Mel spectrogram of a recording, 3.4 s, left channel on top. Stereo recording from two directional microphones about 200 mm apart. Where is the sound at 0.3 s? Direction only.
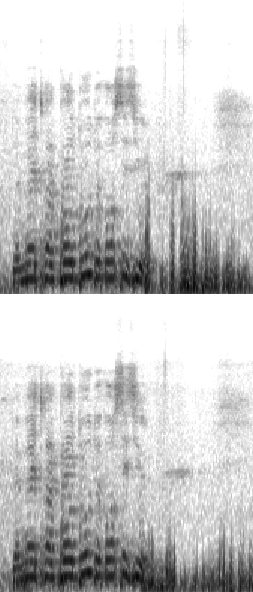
15° right (ahead or behind).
